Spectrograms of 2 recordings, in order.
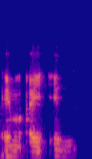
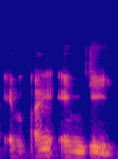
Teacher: kita tak baca min, kita baca MING. Dia ada dengung dekat situ. Jadi cara bacaan ni wa min, okey, dua harakat.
